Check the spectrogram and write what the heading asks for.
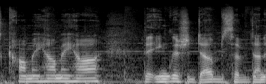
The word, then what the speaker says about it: Kamehameha: Some have pronounced it as Kamehameha or Kamehameha, and others have said Kamehameha. Apparently that is the more correct way to say it.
